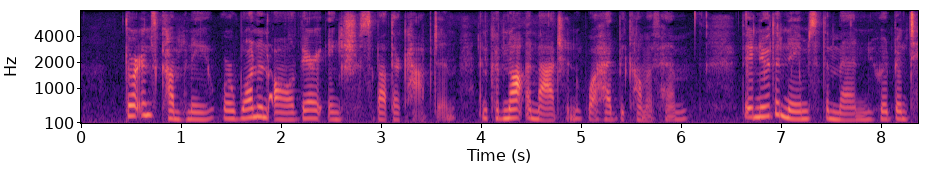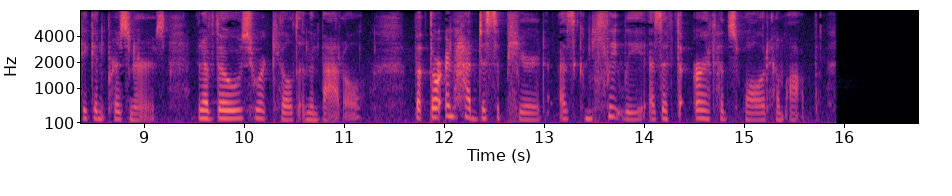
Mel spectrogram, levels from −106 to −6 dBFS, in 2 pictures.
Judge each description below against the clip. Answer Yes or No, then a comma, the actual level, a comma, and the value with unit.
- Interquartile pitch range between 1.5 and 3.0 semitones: Yes, average, 2.7 semitones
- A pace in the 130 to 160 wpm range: No, average, 195 wpm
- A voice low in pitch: No, high, 205 Hz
